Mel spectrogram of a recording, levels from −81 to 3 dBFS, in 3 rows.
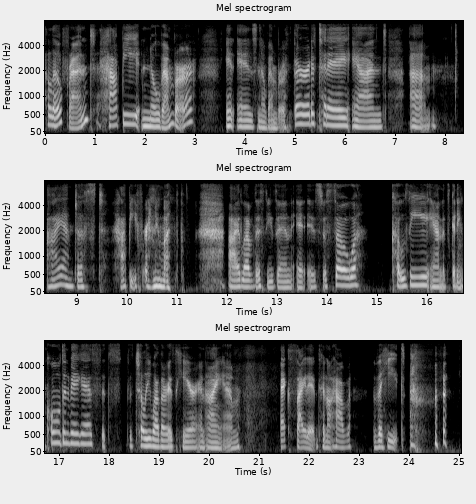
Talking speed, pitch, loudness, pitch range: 115 wpm, 185 Hz, -20 LUFS, 170-225 Hz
